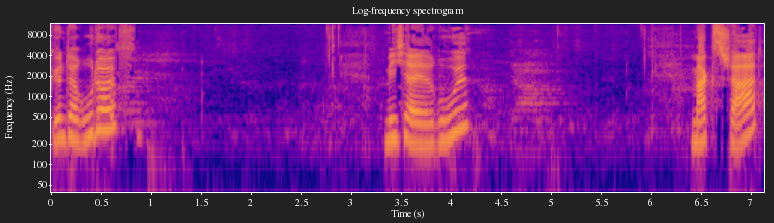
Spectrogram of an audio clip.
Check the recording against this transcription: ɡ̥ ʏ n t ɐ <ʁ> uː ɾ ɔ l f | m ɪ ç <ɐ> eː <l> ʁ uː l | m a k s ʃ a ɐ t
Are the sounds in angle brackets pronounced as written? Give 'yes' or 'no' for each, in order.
yes, no, yes

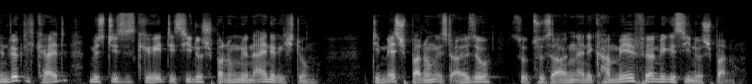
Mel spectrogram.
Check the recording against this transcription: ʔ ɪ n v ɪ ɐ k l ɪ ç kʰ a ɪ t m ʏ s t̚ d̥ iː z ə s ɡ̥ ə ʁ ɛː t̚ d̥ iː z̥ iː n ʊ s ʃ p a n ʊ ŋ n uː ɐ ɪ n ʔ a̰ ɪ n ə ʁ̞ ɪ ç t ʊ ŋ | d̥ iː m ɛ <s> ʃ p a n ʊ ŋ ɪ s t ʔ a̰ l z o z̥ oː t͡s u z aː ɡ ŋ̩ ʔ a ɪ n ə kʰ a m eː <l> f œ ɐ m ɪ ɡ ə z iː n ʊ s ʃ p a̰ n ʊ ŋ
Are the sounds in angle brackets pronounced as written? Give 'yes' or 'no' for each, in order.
yes, yes

